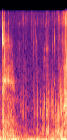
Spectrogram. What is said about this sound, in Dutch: Oké, gaan we proeven? Ja, ik heb uh, geen geduld meer. iets slurpen.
